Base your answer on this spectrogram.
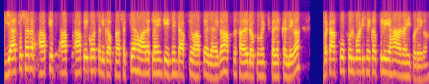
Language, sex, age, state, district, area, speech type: Hindi, male, 18-30, Madhya Pradesh, Jabalpur, urban, conversation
